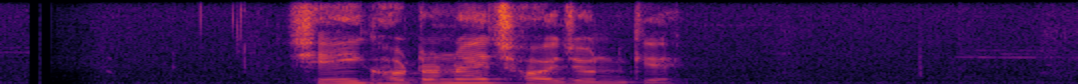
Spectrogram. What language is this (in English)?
Bangla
